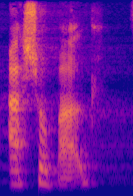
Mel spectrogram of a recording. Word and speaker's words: Ashlebug: It's at Ashlebug. So it's spelled A-S-H-L-E-B-U-G.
